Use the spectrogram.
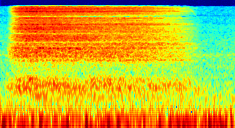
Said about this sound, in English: Breathe in. And out. Breathe in.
